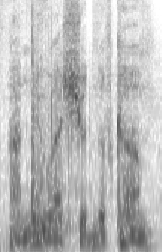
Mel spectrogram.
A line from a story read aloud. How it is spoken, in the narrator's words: he grumbled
